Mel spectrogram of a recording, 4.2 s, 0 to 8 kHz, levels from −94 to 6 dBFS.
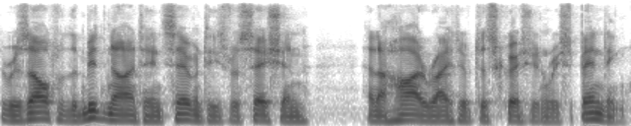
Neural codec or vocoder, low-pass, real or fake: none; 7.2 kHz; real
